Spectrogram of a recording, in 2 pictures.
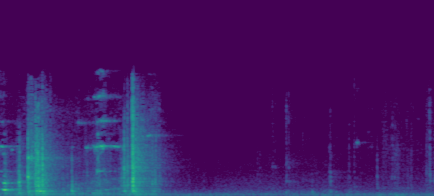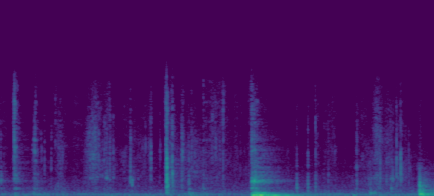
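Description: Wooden lottery drum turned by hand, its contents rattling and clacking for about a second and a half. Then quieter handling at the drum, with small clicks and one dull knock about seven seconds in.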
